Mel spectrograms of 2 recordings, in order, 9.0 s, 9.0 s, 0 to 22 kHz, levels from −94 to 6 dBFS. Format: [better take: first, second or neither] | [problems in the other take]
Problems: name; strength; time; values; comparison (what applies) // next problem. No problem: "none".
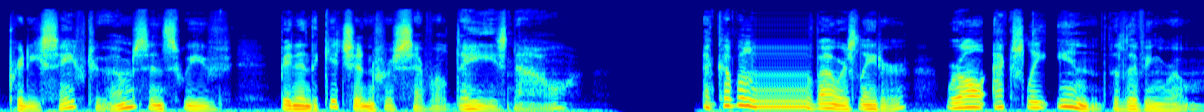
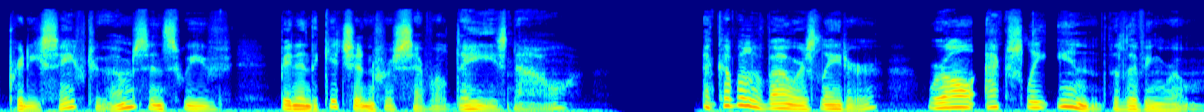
second | audio freezing; at 5.5 s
